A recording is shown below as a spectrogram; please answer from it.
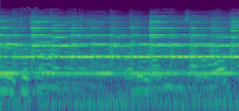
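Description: A loud, continuous bell-like ringing that holds the same pitch throughout, with people talking underneath.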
